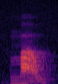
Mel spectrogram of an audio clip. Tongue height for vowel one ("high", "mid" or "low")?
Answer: low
